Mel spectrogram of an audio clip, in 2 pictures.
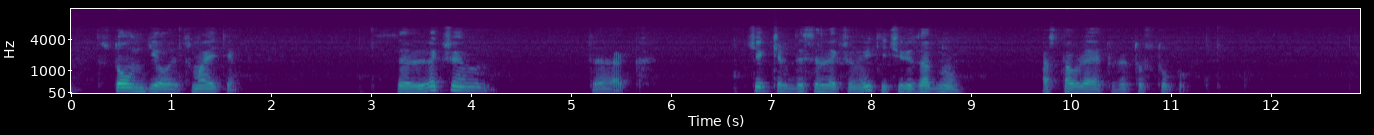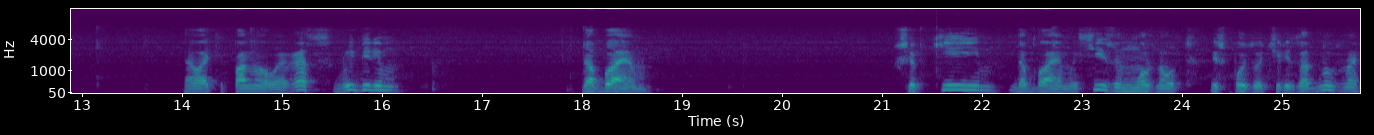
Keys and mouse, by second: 0.8 click, 3.0-7.1 drag, 11.5 click, 13.0 click, 13.8-15.0 drag, 18.2 click, 21.4 click, 22.7 click.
